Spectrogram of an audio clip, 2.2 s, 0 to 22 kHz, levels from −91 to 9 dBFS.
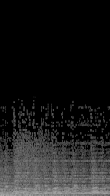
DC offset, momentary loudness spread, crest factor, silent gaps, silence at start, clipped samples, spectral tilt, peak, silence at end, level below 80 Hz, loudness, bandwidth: under 0.1%; 3 LU; 14 dB; none; 0 s; under 0.1%; -5.5 dB/octave; -16 dBFS; 0 s; -42 dBFS; -30 LUFS; 11 kHz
